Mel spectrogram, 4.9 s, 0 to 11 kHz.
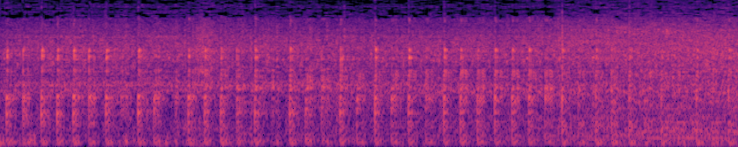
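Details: Honda Supra X125 after fixing the cracked head breather hose that had caused a snoring, rough sound. The small single idles with a smooth, regular putter of about three beats a second and no rough rumble; normal idle.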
